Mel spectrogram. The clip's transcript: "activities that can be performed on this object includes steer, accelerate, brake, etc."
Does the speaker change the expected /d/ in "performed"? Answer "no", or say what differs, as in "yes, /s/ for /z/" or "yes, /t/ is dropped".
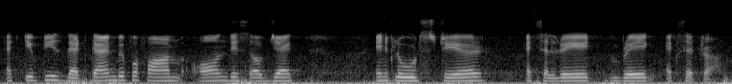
no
